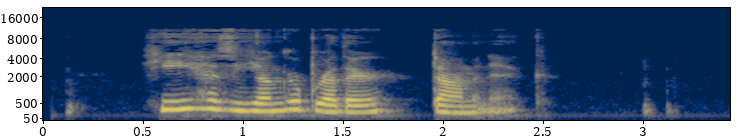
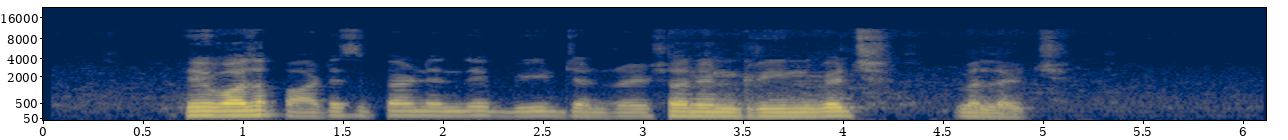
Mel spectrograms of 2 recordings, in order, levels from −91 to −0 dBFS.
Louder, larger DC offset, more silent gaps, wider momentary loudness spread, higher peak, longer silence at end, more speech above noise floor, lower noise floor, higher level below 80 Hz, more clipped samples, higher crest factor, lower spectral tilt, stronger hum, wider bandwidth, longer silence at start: first, -19 LUFS vs -24 LUFS; neither; neither; about the same, 16 LU vs 15 LU; about the same, -4 dBFS vs -4 dBFS; about the same, 1.1 s vs 1.2 s; second, 32 dB vs 40 dB; second, -51 dBFS vs -64 dBFS; second, -66 dBFS vs -54 dBFS; neither; about the same, 18 dB vs 22 dB; second, -5.5 dB/octave vs -8.5 dB/octave; neither; about the same, 11.5 kHz vs 11 kHz; second, 0.1 s vs 0.7 s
